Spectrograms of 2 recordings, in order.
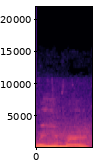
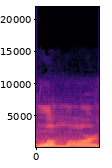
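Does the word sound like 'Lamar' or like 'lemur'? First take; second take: lemur; Lamar. First: It is said to sound like lemur. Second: It is said as the name Lamar. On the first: This is what the other person misheard. The speaker calls it wrong. "not Lamar" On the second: This is the name that was meant. The speaker calls it right. "I said Lamar"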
